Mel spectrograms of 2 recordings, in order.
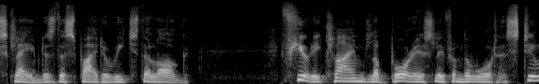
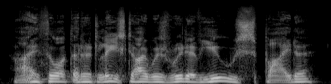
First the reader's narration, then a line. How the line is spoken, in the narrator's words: growled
